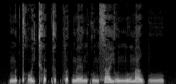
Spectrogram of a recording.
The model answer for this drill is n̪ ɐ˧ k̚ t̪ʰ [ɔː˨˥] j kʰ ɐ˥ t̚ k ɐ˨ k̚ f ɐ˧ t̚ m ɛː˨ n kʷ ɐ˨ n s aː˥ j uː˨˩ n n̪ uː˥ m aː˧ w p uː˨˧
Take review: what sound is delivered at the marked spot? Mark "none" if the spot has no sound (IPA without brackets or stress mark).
ɔː˨˩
